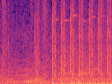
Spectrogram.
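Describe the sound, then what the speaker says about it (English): Bursts of rapid gunfire during a firefight in Uncharted: Drake's Fortune, loud clustered shots starting halfway through. "We are in a gunfight."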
